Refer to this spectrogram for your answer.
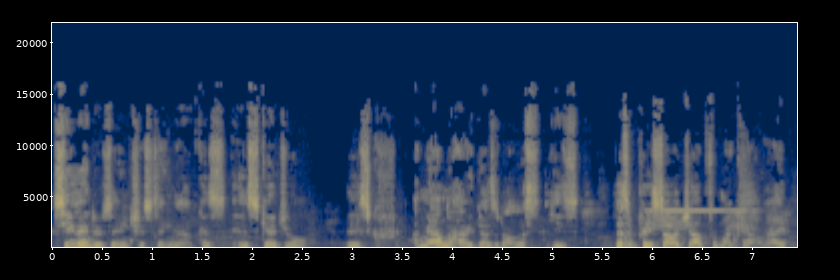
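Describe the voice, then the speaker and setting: A man's voice: mid-range voice, expressive, warm tone, soft background music. Chatty man hosting a podcast. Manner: chatty and quick to laugh. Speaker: podcast host. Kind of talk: casual podcast chat. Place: restaurant.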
